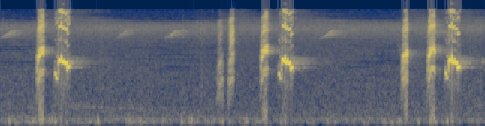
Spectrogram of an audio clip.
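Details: Lively sooty-headed bulbul song meant to goad other bulbuls into replying: three paired phrases roughly every two seconds, a bright clipped note then a warbled downslurred whistle, over quiet low background murmur.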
